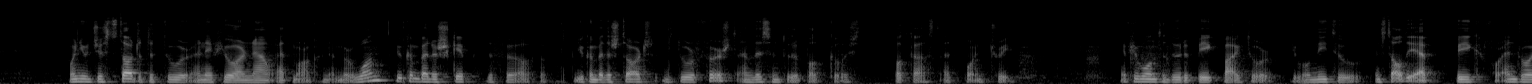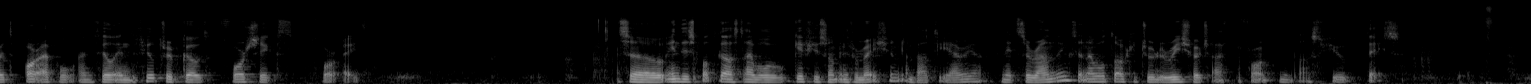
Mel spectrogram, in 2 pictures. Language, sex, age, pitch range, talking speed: English, male, 20-39, 110-125 Hz, 195 wpm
